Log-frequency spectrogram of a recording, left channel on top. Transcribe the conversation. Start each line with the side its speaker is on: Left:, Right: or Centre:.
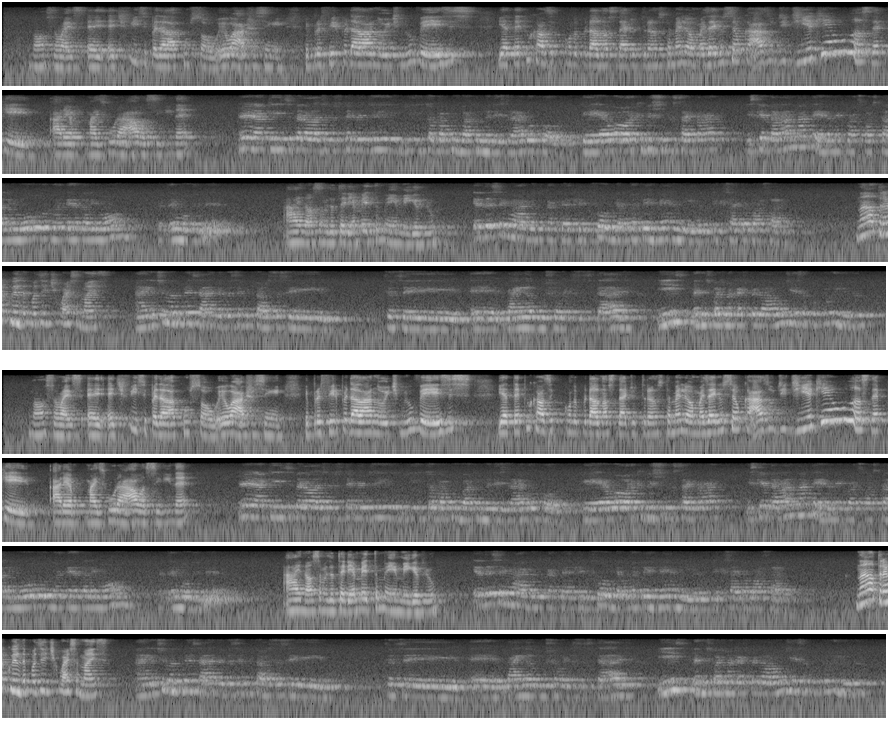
Right: Nossa, mas é, é difícil pedalar com sol, eu acho, assim. Eu prefiro pedalar à noite mil vezes, e até por causa que quando eu pedalo na cidade o trânsito é melhor. Mas aí, no seu caso, de dia que é o lance, né? Porque área mais rural, assim, né?
Left: É, aqui super aladino já tem medo de, de topar com vaca no meio da estrada ou cobra, porque é a hora que o bichinho sai pra esquentar na, na terra, né? Que o asfalto tá ali morno, a terra tá ali morna. Eu tenho morro de medo.
Right: Ai, nossa, mas eu teria medo também, amiga, viu?
Left: Eu deixei uma água do café aqui no fogo e ela tá fervendo, menina. Eu vou ter que sair pra passar.
Right: Não, tranquilo, depois a gente conversa mais.
Left: Aí eu te mando mensagem, depois você me fala se você, se você é, vai em algum show aí dessa cidade. E a gente pode marcar de pedalar um dia se eu for pro Rio, viu?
